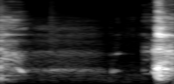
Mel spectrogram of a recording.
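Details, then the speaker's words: Adult coughing in a daily video journal: a harsh explosive cough with a raspy tail, then a second forceful cough, during a lingering cough illness; the speaker says mucus is trying to come up. "pardon me I am coughing like a hyena who swallowed a second cactus tree yeah I'm over I'm over this like coughing this coughing is ready to be gone"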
